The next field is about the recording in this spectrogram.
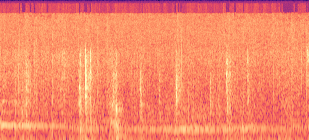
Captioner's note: door opens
